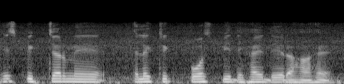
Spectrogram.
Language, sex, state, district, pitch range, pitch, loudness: Hindi, male, Arunachal Pradesh, Lower Dibang Valley, 100-125 Hz, 120 Hz, -15 LUFS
